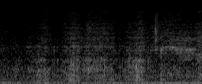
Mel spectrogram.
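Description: Faint rustling of a lint-free tissue being picked up and handled, over a low steady hum.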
